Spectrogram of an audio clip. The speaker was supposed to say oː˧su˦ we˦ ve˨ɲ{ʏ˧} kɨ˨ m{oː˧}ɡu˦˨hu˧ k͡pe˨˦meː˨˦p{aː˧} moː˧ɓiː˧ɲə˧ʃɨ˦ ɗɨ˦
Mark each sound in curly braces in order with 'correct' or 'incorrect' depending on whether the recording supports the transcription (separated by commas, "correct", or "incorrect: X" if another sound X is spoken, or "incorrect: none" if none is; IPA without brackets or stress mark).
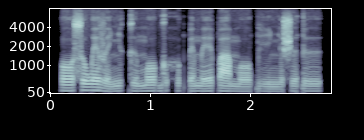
incorrect: ɨ˧, incorrect: oː˦, correct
